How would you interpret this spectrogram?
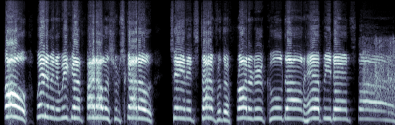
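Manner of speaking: loud, high hype call; excited announcement. Real, not acted. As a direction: announce it like a prize. Announcing a donation segment.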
